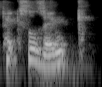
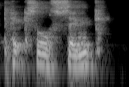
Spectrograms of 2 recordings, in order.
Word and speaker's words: Pixels Inc.: Okay, my business, Pixels Inc., and that's, or you could pronounce it Pixel Sync. It's easier to remember, but it's a K on the end.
